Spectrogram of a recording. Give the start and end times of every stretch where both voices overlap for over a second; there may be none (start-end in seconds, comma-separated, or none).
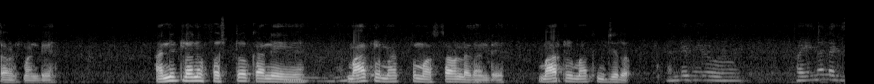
none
